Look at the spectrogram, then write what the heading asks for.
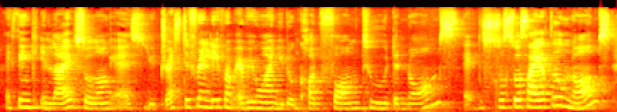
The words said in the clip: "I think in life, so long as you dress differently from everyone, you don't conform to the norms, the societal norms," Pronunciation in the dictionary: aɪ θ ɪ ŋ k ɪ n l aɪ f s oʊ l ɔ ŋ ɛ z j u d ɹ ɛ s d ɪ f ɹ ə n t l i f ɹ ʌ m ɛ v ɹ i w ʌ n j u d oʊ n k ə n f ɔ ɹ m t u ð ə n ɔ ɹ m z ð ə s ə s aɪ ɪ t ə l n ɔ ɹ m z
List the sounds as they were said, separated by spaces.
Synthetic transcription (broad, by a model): aɪ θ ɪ ŋ k ɪ n l aɪ f s oʊ l ɔ ŋ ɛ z j u d ɹ ɛ s d ɪ f ɹ ə n t l i f ɹ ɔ m ɛ v ɹ i w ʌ n j u d oʊ n k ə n f ɔ m t u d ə n ɔ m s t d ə s ə s aɪ ɪ t ə l n ɔ m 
